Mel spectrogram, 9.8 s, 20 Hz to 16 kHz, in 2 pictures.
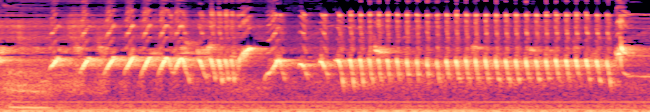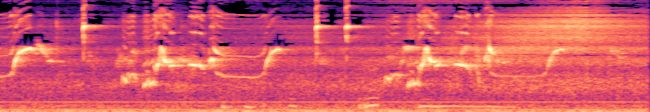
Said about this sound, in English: Over 30 birds sing in William's front garden, and he can't imagine a nicer sound.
